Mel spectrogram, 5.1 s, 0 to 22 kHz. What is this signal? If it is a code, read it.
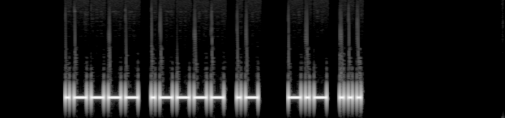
Morse code, heard as a keyed tone, about 28 wpm, 700 Hz. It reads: 11A KS
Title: Field Day Exchanges Encore - 28wpm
